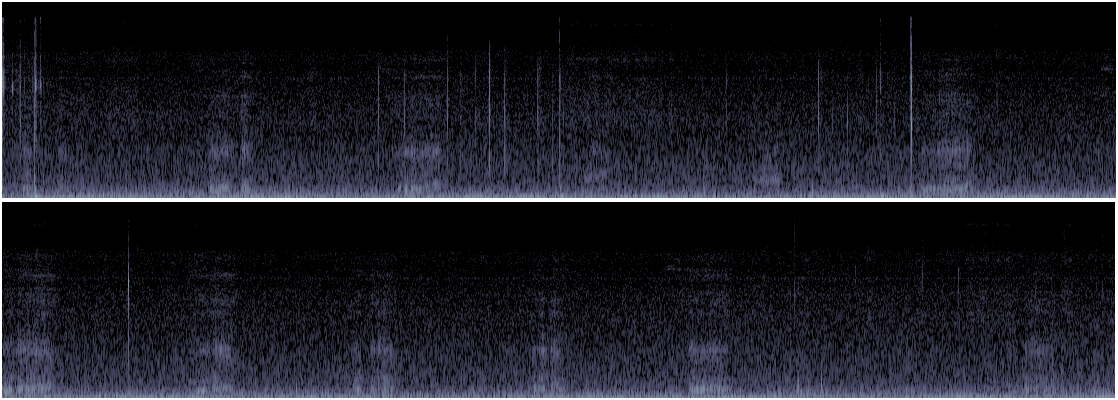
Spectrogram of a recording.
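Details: Rescued black-and-white tuxedo cat named Nana snoring softly while asleep in non-REM sleep, twitching; quiet low rhythmic breaths with faint soft snorts recurring roughly every second, in a small quiet room.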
